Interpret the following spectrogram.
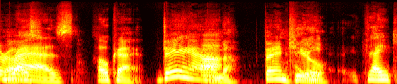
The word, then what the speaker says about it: Raz: Raz. Well, Matt, don't say it like that. I mean, just say it normal, man. Just hey, Raz.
